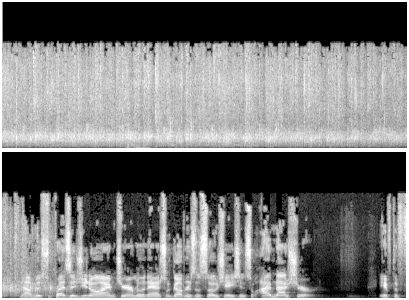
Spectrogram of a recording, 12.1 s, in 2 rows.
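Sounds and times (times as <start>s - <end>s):
round of applause from dinner audience: 0.0s - 7.2s
speech: 1.8s - 2.4s, 6.3s - 10.9s, 11.7s - 12.1s.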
